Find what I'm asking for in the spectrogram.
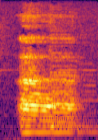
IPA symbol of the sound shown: ə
